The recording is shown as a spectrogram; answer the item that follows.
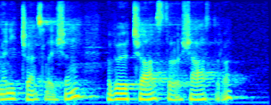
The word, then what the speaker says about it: shastra: The word shastra shastra pronounced properly shastra long a has um means in this context science and sacred knowledge sacred very sacred knowledge science.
